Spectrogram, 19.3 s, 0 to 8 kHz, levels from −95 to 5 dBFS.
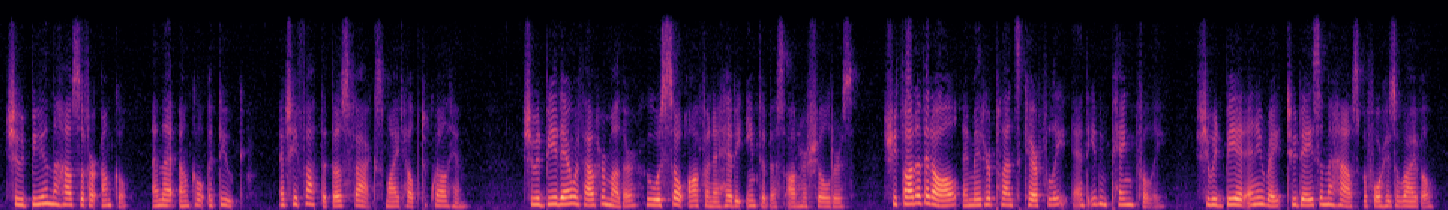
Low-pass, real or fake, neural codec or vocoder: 7.2 kHz; fake; codec, 24 kHz, 0.9 kbps, WavTokenizer, medium speech release version 1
